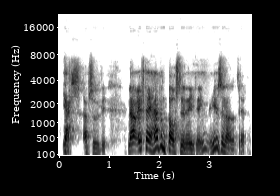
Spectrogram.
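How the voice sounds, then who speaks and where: A man's voice: fairly high pitch, very animated, fast, breathy edge, dull audio. A man answering questions as a guest expert in a live online session, often repeating words as he explains.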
